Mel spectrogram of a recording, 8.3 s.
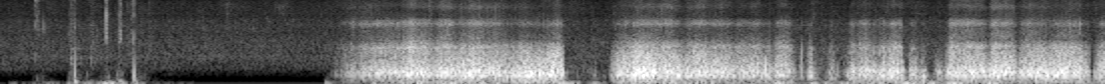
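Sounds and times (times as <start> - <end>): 
left ear cleaning: 0.3 - 1.0, 2.5 - 8.2.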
